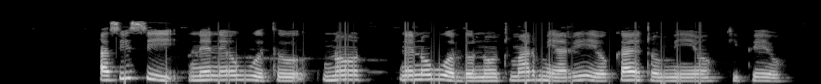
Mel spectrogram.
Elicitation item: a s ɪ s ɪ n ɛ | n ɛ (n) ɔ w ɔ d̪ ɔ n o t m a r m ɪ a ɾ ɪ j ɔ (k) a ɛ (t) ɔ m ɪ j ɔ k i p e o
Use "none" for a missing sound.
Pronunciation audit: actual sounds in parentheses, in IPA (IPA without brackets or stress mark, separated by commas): n, k, t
